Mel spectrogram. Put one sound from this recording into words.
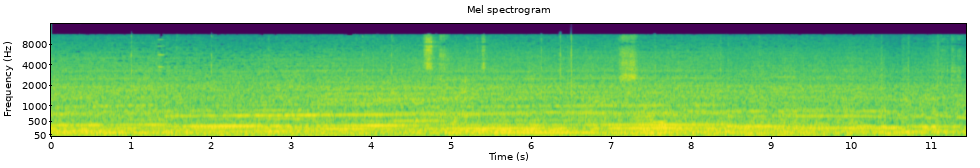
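A racing car engine roars loudly at high revs, shifting up through the gears.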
